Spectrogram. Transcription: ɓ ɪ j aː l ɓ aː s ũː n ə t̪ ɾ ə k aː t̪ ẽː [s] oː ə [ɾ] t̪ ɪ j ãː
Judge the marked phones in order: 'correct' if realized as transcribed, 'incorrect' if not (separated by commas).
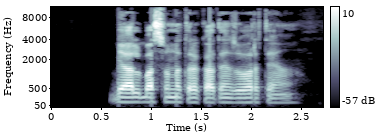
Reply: incorrect, correct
